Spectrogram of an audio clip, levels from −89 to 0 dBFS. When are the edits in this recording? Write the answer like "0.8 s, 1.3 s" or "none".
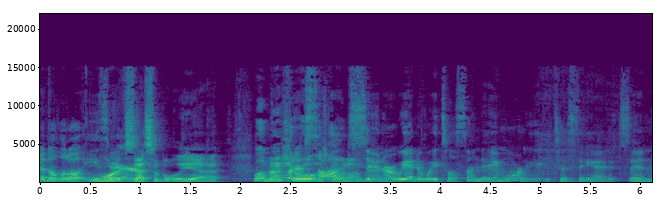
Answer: none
